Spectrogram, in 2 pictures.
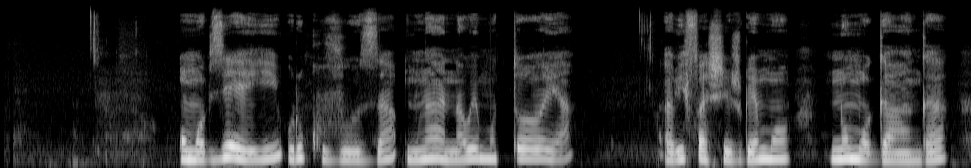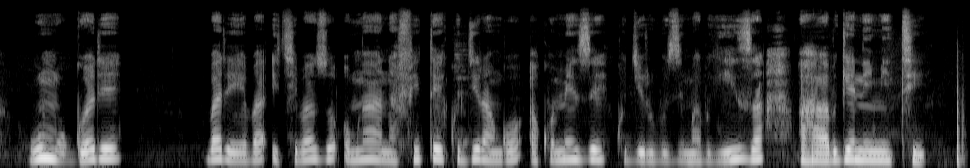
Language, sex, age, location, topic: Kinyarwanda, female, 18-24, Kigali, health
